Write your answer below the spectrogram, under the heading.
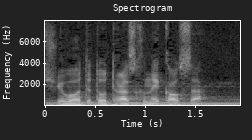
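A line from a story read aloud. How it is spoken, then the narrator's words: Menacing question. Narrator (Russian): вопрошает грозно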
